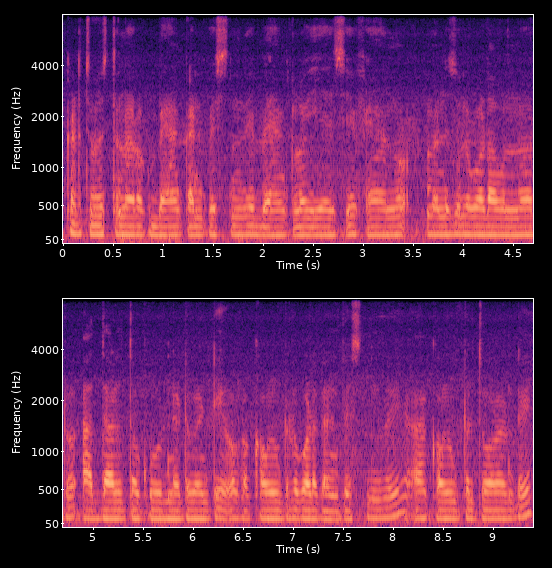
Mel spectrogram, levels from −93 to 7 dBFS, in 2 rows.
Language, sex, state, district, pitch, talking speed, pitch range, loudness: Telugu, male, Andhra Pradesh, Manyam, 115 Hz, 145 wpm, 115-120 Hz, -17 LUFS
